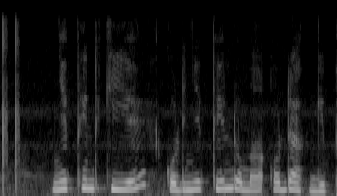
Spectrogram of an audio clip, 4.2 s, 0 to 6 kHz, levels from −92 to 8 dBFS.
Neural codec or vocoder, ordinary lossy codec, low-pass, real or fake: none; none; 5.4 kHz; real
